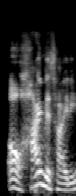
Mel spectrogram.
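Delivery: thrilled, cheery tone. Showing voice inflection in a greeting, happy and excited. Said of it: "And you see, it's the excitement".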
